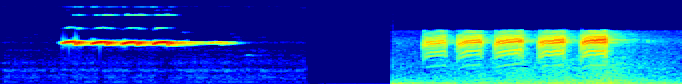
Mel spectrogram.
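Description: A tufted titmouse gives a thin, high, slightly wavering whistle, then a quick run of five harsh, raspy scolding notes.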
